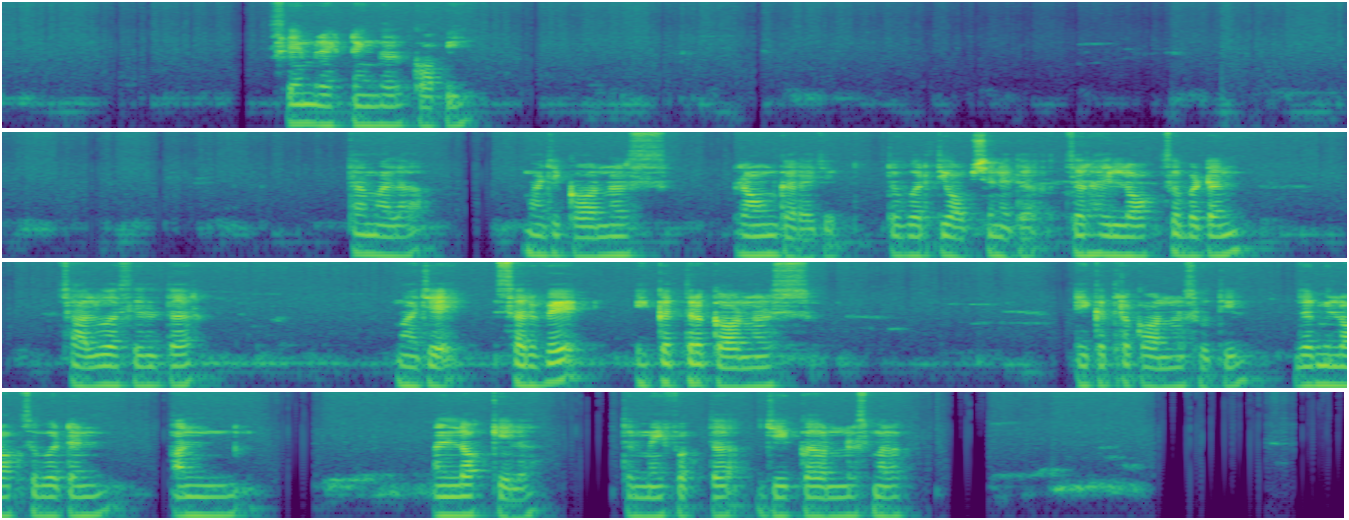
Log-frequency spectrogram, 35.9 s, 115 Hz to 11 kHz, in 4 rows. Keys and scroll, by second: 8.9 F3, 9.6 F2, 16.0 4, 16.8 BackSpace, 17.5 ., 18.6 1, 19.1 Return, 21.0 ctrl+z, 21.0-24.9 typing, 25.9-27.6 typing, 29.4-30.1 typing, 30.6 F3, 31.2 F2, 32.0-32.6 typing, 33.9 F3.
